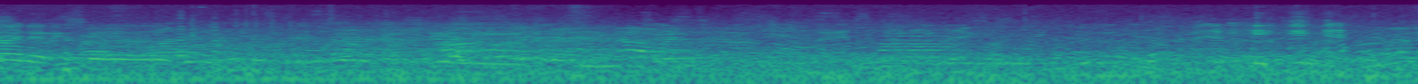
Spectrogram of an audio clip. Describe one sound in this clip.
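A crowd of men and women chat nearby outdoors.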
